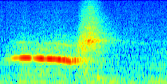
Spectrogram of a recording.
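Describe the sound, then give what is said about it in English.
A single whistled note, steady and fairly loud, slides slightly downward then ends in a soft breathy rush, a person mimicking an arrow flying past. No talking. “And as he pulls the bow back, you hear a slight whistling noise, and then.”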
